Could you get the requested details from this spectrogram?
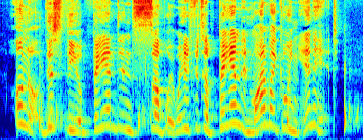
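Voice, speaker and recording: A woman uses a raised, projected voice at a fairly quick pace, her pitch swinging very widely. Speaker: gaming YouTuber. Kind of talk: gameplay commentary. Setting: home recording, screen capture. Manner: casual, filler words.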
